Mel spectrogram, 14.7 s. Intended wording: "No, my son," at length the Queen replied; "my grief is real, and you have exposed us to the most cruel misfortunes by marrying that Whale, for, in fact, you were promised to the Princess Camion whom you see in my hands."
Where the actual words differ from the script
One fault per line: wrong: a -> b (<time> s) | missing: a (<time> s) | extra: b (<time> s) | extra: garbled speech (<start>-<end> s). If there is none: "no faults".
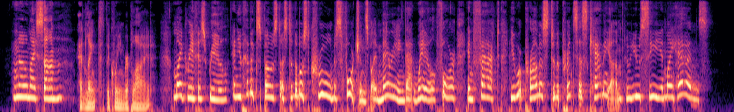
no faults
